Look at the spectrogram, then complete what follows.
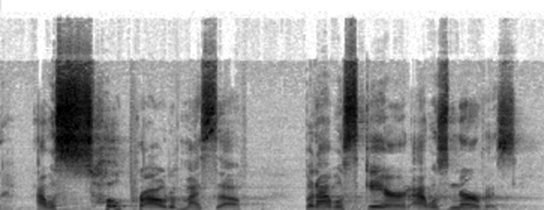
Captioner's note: none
